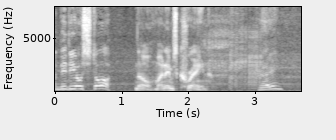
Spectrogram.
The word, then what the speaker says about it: Crane: store no my name's crane okay crane rhymes with train and brain and sane and grain and rain and plane and the other kind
